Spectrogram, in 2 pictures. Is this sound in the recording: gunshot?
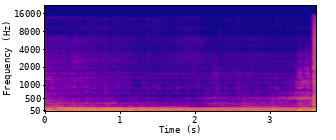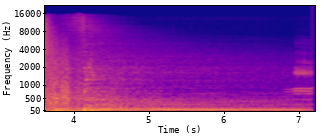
yes

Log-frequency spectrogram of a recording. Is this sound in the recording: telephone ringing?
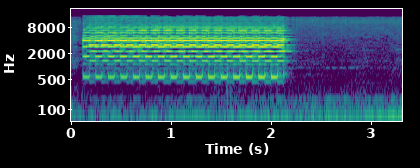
yes

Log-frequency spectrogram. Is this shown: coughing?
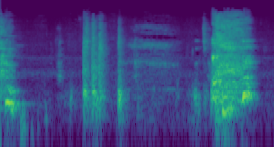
yes

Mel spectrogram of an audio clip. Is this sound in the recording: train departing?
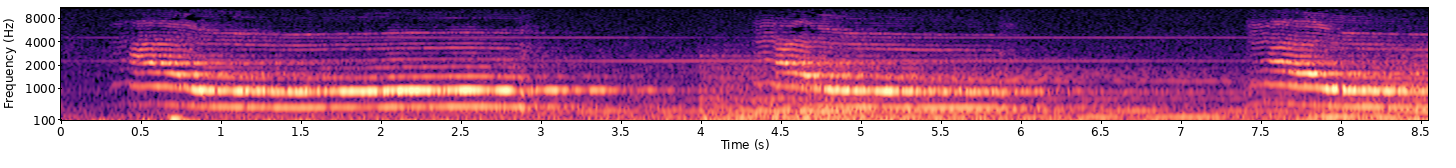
no

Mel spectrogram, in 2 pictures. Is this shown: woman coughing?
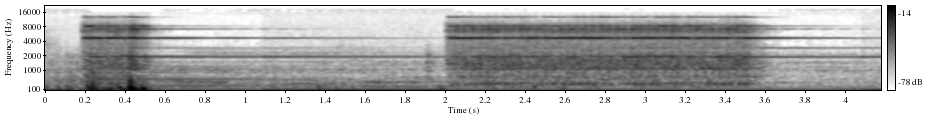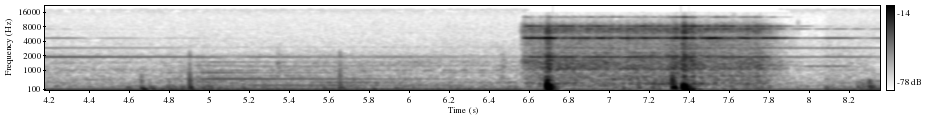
no

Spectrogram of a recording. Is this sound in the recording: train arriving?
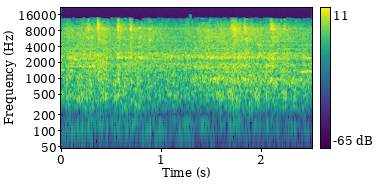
yes

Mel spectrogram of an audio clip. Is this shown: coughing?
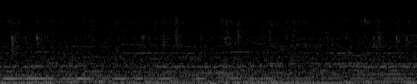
no

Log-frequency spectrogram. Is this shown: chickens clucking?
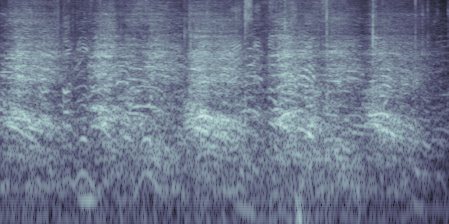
no

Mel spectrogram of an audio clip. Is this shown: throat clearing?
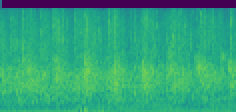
no

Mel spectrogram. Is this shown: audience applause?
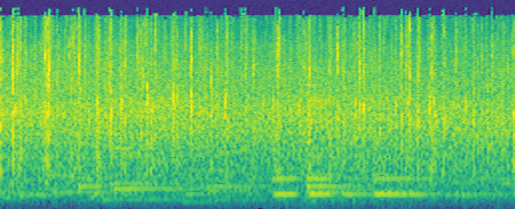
yes

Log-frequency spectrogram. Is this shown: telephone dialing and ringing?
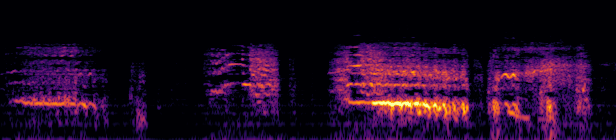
no

